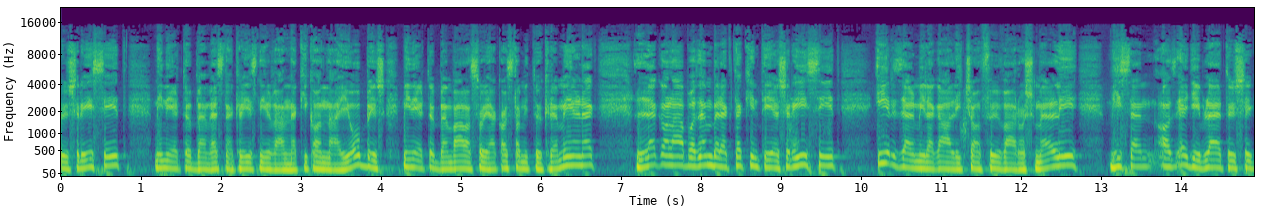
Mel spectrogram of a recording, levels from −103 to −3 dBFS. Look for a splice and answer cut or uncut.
uncut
